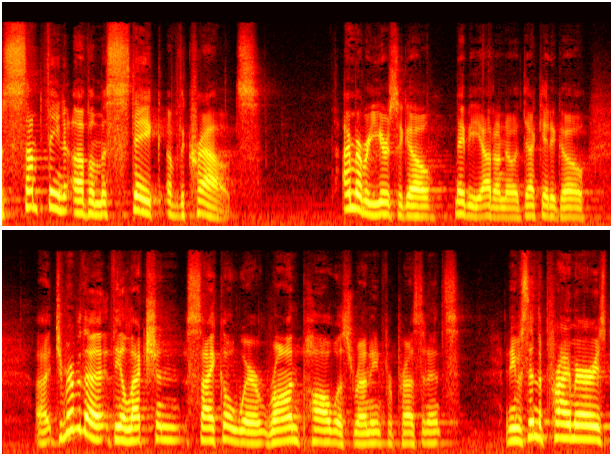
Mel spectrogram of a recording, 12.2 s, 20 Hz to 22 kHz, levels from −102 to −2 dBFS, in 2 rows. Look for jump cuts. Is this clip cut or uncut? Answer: uncut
